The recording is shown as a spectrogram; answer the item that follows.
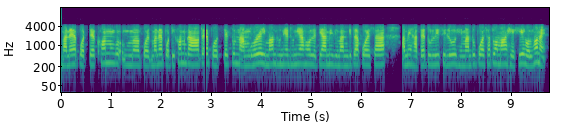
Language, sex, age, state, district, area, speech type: Assamese, female, 18-30, Assam, Lakhimpur, rural, conversation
